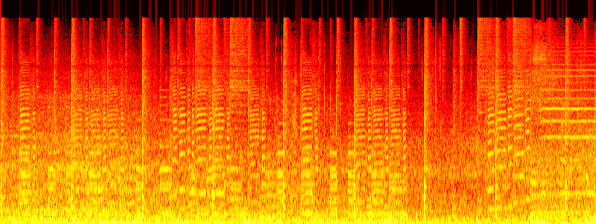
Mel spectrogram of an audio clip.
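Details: Busy jazzy instrumental music with sharp percussive hits plays over a deep low rumble.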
